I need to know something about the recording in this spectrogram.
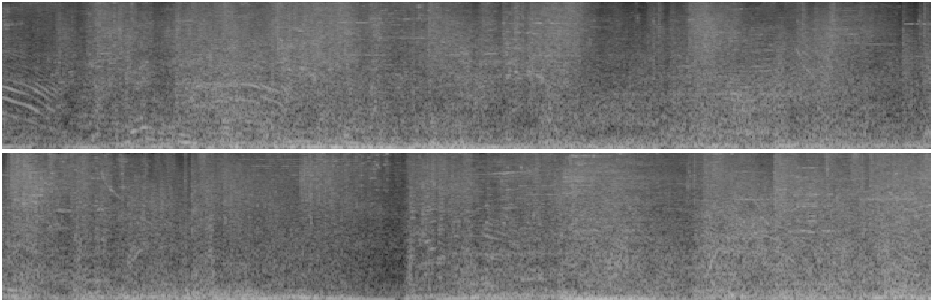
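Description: Magic blasts and spell effects crackle and boom in a busy fight.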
